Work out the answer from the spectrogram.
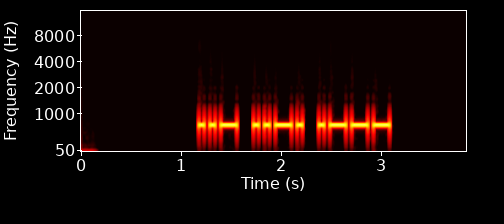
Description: Morse code, heard as a keyed tone, about 22 wpm, 700 Hz. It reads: UFJ
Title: USA Call Sign Postfixes - 3 Letters 22wpm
